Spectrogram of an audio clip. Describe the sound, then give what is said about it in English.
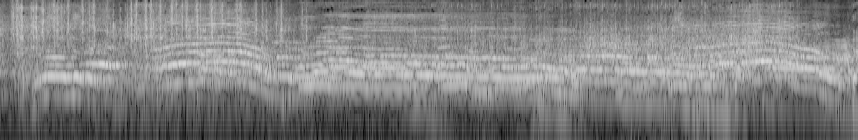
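A sound effect played backwards: a dense, loud wash of warbling, voice-like tones that swell and slide continuously for about eight seconds. “Sound effect reverse. Oh, you wouldn't really notice, but it is.”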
